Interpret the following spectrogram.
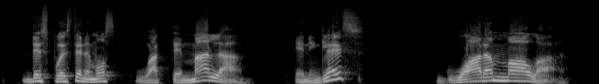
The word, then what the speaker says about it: Guatemala: La primera diferencia es que la G en inglés es mucho más grave, mucho más pronunciada. No es gua, gua gua como en español, sino gua. Gua es una g, más dura. G.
